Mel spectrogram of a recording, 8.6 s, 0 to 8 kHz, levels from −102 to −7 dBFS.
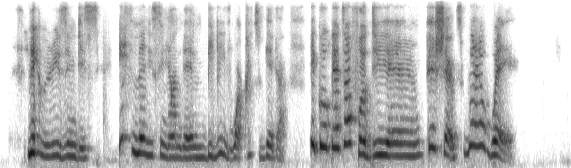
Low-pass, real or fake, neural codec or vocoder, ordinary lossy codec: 7.2 kHz; fake; codec, 16 kHz, 2 kbps, FreqCodec, larger model; Opus, 16 kbps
